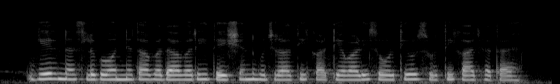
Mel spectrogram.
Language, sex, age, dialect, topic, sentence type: Hindi, female, 56-60, Hindustani Malvi Khadi Boli, agriculture, statement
